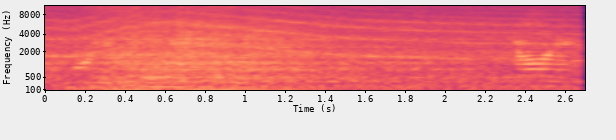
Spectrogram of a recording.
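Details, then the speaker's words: Subaru BRZ with Kraftwerks supercharger kit, engine bay, free revving: quite loud, but the blower doesn't scream or get louder with RPM; brief flutter on lift-off from the plumb-back blow-off valve; healthy. "So, you can hear it is it is quite loud. You definitely can tell that there's something different about the car there. Um, it doesn't get louder with RPM though."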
